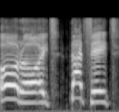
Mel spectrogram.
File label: "first blood", Brummie; Worms Armageddon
